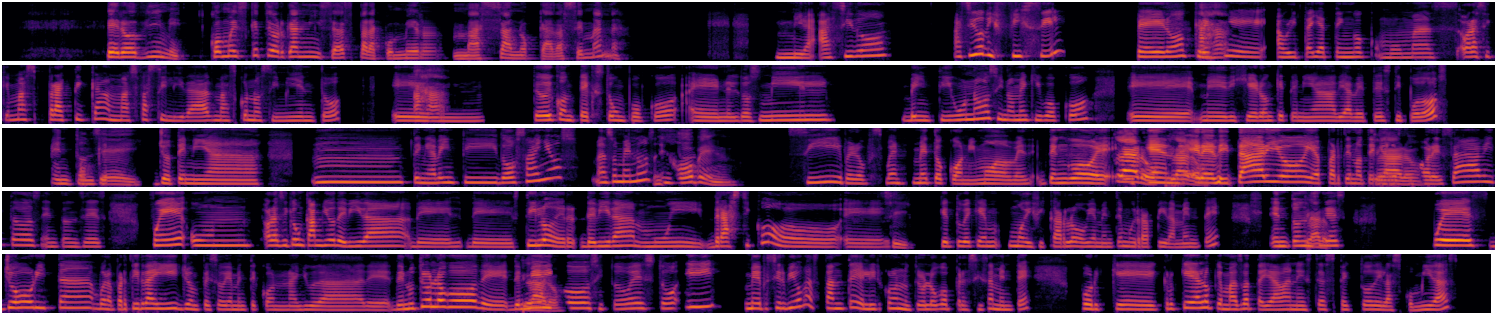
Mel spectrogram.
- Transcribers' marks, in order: other background noise; tapping; other noise; drawn out: "mm"
- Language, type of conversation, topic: Spanish, podcast, ¿Cómo te organizas para comer más sano cada semana?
